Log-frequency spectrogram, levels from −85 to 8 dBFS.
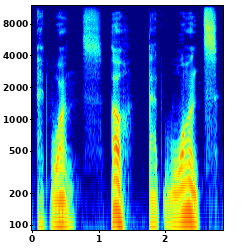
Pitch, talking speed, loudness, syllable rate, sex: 95 Hz, 85 wpm, -20 LUFS, 2.2 syllables/s, male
